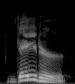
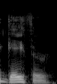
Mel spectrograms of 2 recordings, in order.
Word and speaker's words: gaiter: I just got a neck gaiter. Pause if necessary. Something about that just don't sound right. You're not supposed to pronounce the H, but it sounds weird when you say. Let me say Gaither.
